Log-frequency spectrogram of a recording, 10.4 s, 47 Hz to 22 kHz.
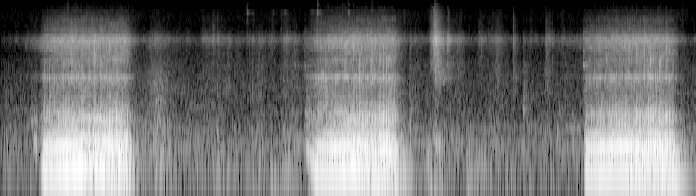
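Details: Adult man snoring: loud, rattling, low-pitched snores on each breath in, about 15 a minute, with quiet pauses between.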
